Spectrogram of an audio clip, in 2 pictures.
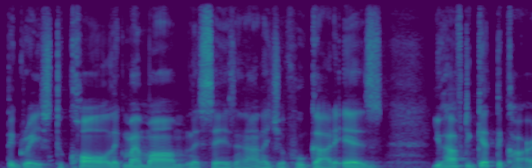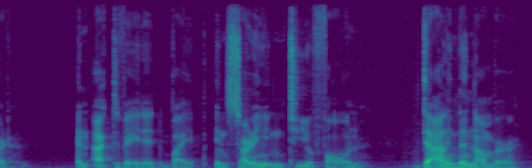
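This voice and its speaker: A man from Uganda preaching a sermon, repeating words and restarting phrases as he builds emphasis. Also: low-pitched.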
